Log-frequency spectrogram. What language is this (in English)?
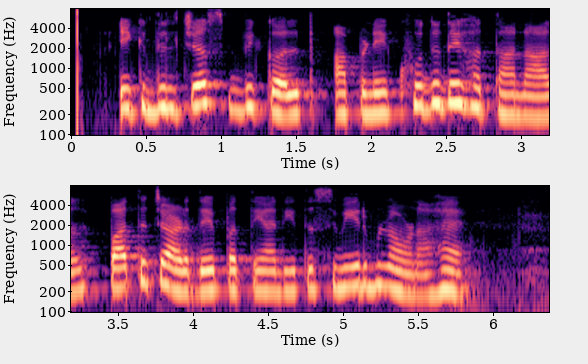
Punjabi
